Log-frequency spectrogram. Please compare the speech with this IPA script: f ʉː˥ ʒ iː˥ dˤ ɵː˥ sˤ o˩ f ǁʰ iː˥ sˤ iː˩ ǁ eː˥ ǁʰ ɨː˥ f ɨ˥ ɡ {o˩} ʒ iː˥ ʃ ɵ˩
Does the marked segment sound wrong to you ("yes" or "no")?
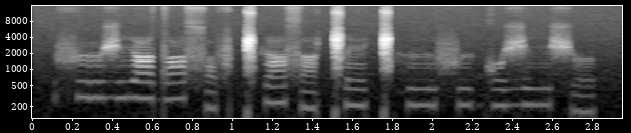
yes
